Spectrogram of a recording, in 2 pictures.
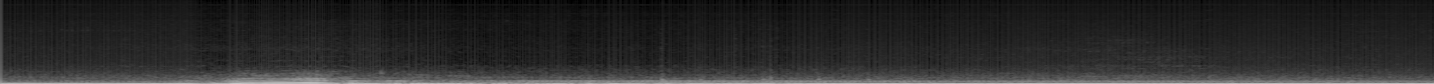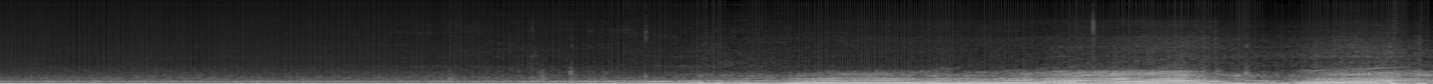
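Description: Toyota Supra's straight-six engine heard from inside the cabin, droning steadily at cruise, then accelerating hard near the end: the engine pitch rises, drops back at each upshift and climbs again.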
